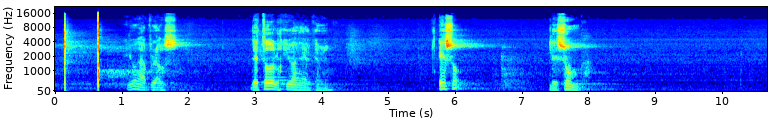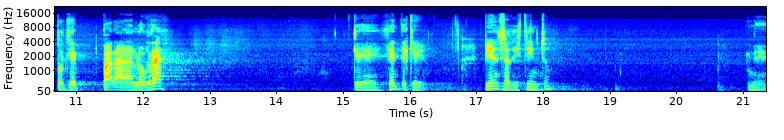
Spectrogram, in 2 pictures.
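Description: An elderly man speaks calmly through a microphone, with long pauses.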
